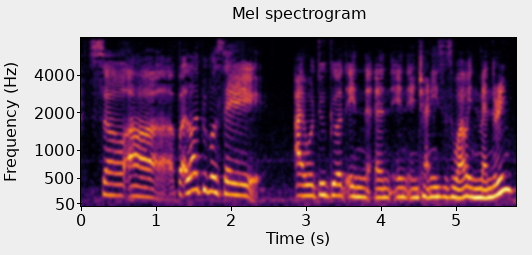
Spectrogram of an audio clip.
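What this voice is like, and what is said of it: Taiwanese-accented English. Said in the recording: “I think I still have the accent for, like, my lovely Taiwanese accent.”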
